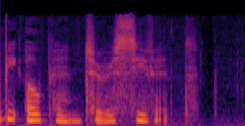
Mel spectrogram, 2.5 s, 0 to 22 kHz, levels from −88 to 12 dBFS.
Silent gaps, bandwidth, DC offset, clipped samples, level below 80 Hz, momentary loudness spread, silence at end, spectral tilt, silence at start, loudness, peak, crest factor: none; 14 kHz; under 0.1%; under 0.1%; -54 dBFS; 18 LU; 0.5 s; -5 dB/octave; 0 s; -25 LUFS; -6 dBFS; 20 dB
